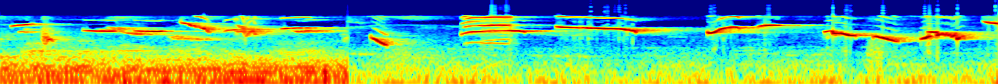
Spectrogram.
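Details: Oriental magpie-robin 'gacor' song for training caged birds: a rapid series of varied whistles, rising and falling slurs, and brief chattered notes, with a low hum during the first two seconds.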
